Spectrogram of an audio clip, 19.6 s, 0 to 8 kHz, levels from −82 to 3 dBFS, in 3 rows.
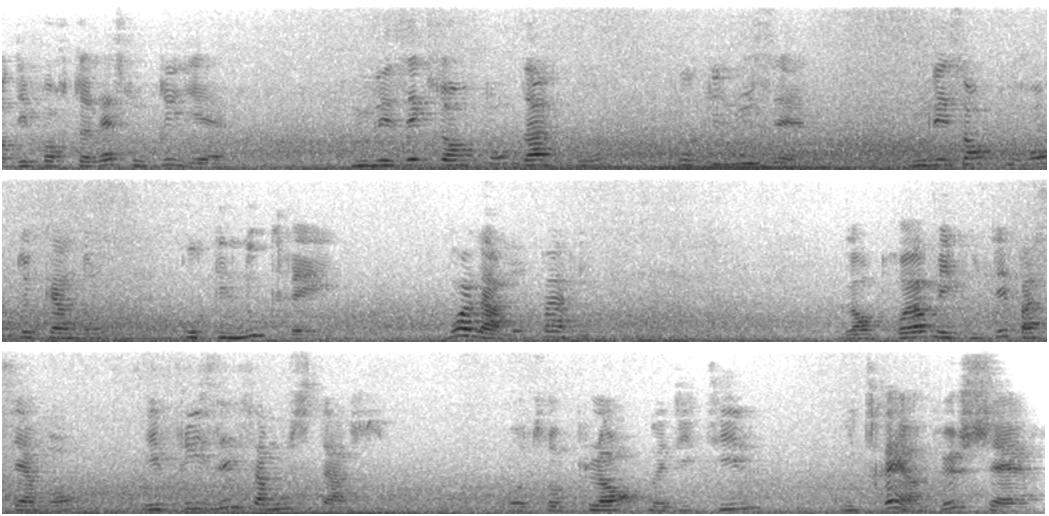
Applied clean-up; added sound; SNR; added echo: none; Car passing by; 2 dB; none.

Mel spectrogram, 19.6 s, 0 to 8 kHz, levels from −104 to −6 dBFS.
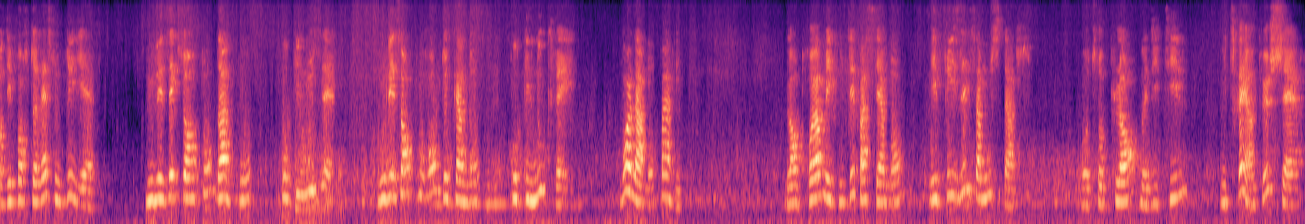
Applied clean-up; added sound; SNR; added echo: neural separator model SepFormer DNS4.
